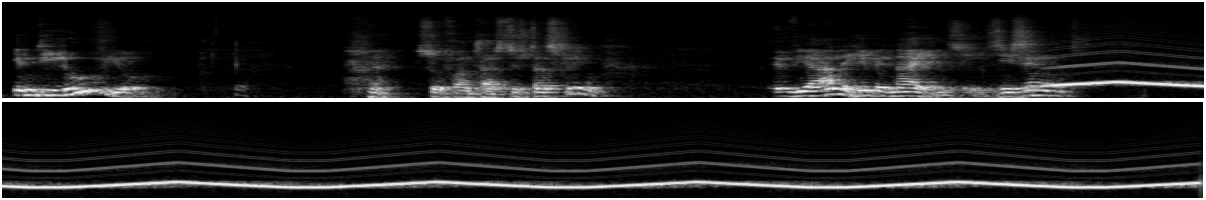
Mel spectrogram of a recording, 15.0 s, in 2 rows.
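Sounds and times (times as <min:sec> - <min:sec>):
speech: 0:00.1 - 0:01.1, 0:02.3 - 0:04.0, 0:04.8 - 0:06.9
alarm siren wailing: 0:06.3 - 0:14.9.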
